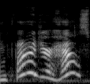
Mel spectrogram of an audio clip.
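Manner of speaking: high, loud squeaky voice. After noticing a line sounded cartoonish, repeating it in a Mickey Mouse voice. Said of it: "That sounded like Mickey Mouse".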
